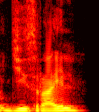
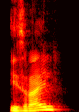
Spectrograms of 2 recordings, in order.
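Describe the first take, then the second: First: "Yisrael" with a hard j-like Y, drawn out slowly; wrong pronunciation demo. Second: "Israel" opening on a clean I vowel; correct pronunciation demo. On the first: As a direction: lean slowly on the buzzy Y opening "Yisrael". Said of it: "no Yisrael". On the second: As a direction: begin "Israel" with ee, no j sound. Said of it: "es decir". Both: Shown as a demonstration.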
